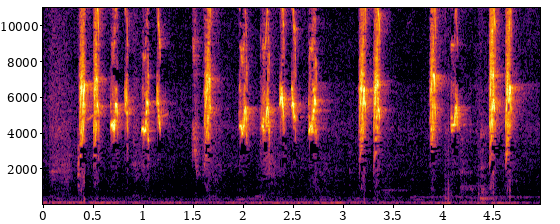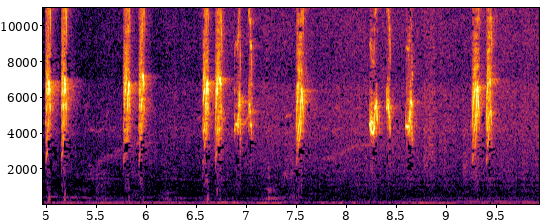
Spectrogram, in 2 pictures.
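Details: Brown-throated Sunbird (kolibri wuling) delivering irregular bursts of sharp, high chips and twittery doublets, spaced roughly a second apart, with a persistent low hum underneath.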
